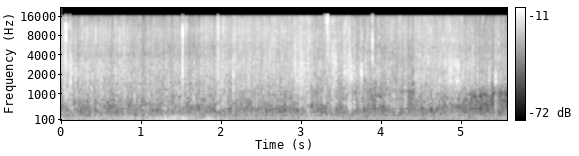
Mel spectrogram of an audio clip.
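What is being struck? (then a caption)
Plastic bubble wrap. A bundle of clear plastic bubble wrap is held in both hands and squeezed and crinkled with the fingers. The result is a steady, bright crinkling and crackling, mostly high-pitched, with small sharp snaps rising above it throughout.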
